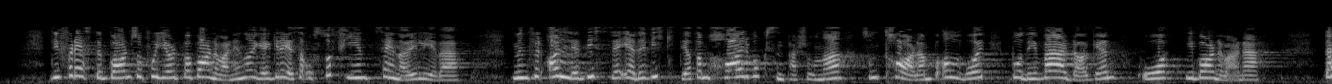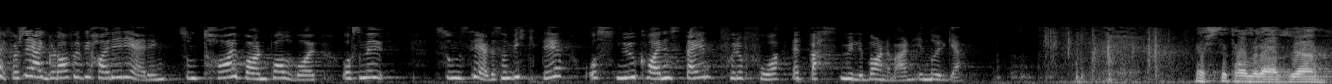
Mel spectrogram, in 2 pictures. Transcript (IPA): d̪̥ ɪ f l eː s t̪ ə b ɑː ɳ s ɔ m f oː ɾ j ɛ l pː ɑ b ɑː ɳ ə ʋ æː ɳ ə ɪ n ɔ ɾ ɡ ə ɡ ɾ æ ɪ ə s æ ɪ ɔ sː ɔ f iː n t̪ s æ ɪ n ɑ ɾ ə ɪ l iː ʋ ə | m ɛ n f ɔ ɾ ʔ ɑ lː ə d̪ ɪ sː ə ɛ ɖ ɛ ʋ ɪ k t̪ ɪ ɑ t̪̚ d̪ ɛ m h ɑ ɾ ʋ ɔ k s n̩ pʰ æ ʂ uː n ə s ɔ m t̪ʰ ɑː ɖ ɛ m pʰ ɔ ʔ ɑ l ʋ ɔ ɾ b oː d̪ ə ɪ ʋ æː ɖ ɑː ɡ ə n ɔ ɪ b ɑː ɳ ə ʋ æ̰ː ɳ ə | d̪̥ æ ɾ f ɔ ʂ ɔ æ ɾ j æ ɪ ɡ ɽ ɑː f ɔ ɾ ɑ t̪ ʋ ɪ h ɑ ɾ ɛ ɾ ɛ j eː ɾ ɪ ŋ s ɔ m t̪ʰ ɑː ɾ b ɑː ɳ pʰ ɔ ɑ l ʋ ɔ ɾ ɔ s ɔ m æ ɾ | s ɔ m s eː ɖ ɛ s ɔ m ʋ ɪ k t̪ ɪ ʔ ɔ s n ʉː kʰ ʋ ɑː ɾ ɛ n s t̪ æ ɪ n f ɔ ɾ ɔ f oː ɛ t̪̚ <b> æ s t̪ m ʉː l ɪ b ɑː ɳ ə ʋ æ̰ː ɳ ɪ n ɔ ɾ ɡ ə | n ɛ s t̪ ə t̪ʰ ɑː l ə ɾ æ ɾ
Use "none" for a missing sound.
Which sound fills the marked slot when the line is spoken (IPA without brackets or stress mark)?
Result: b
